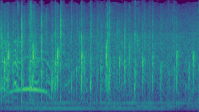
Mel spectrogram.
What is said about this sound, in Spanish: Vamos a dar un aplauso a la jefa de aquí.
